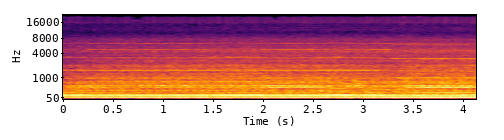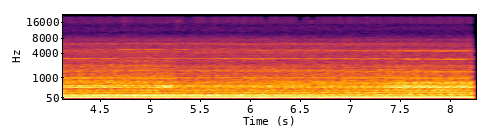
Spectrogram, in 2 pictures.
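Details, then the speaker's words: 2008 Honda GL1800 Goldwing flat-six idling in neutral: rough buzzy chatter over the low steady engine note, clutch vibrating, then going quiet; cause not confirmed. "Clutch vibrating right here. Shifting into first. Neutral, went quiet. Clutch out."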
